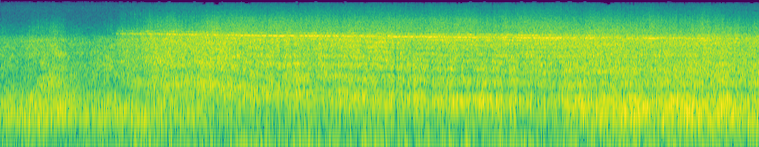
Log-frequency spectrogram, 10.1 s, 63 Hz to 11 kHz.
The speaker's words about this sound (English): Every second of every day, an average of 5 airplanes are taking off or landing somewhere in these United States.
